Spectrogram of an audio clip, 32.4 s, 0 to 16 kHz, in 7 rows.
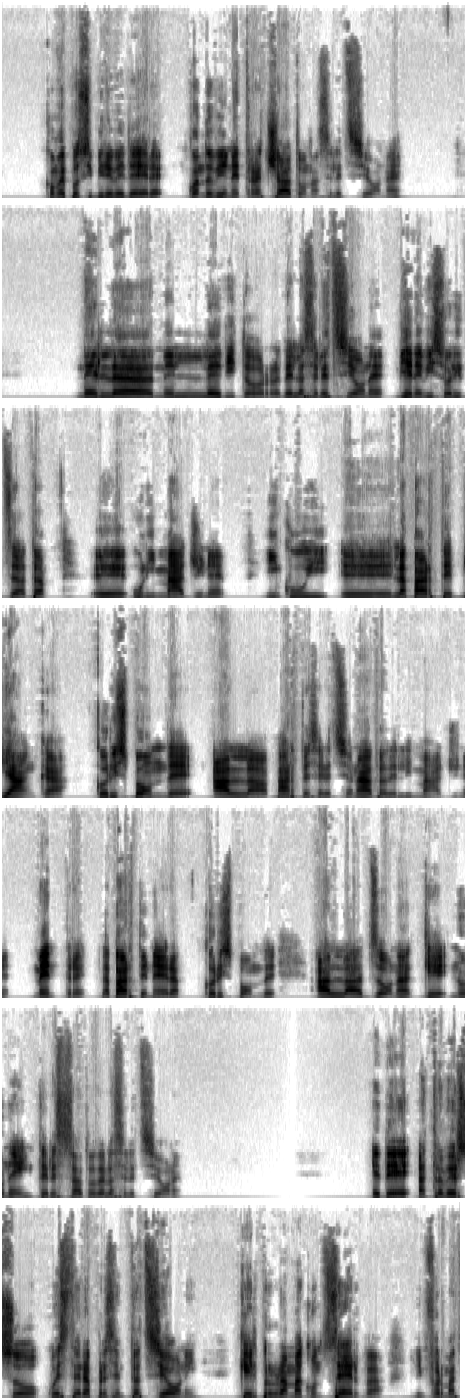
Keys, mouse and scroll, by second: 2.8 click, 4.8 click, 5.6-6.7 drag, 20.0-22.2 drag.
